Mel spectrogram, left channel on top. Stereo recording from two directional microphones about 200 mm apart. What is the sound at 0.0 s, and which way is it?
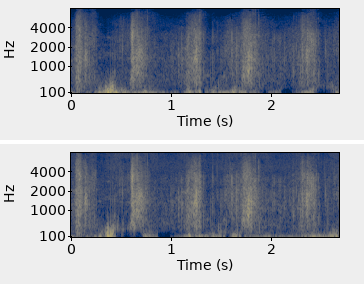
Walk, 60° right (ahead or behind).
